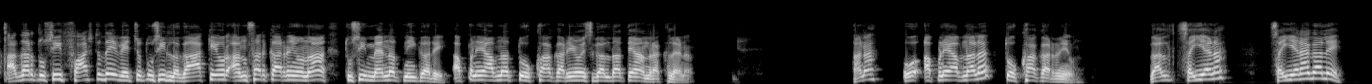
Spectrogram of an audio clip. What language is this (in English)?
Punjabi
